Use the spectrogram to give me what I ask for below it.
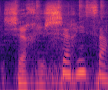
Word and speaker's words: Sherissa: Yes nuko ni Sherissa, bavuga Sherissa cyangwa Sherissa? Sherissa. Il faut prononcer.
